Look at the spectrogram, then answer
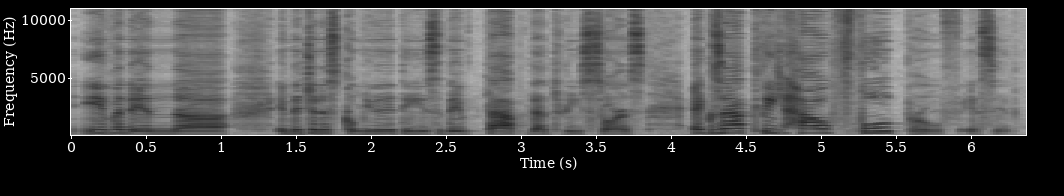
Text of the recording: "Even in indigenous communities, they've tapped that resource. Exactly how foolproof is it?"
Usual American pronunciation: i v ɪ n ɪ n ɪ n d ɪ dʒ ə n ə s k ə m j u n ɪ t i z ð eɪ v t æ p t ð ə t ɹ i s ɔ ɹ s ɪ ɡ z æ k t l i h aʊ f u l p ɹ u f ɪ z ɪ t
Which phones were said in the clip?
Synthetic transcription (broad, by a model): i v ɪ n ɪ n ɪ n d ɪ dʒ ə n ə s k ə m j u n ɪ t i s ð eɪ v t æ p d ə t ɹ i s ɔ ɹ s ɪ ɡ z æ k t l i h aʊ f u l p ɹ u f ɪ s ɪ t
